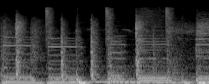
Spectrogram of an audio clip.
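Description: Background music with a steady beat, deep bass and plucked-string notes.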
